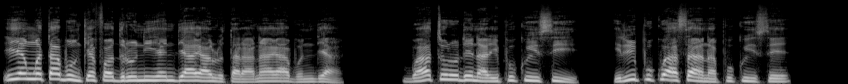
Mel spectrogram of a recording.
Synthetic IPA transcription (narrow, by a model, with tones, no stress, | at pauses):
i˦ɦe˦ŋʷe˦ta˦bʊ˨ŋ̩˨ke˦fɔ˨dʊ˨ɾʊ˦ni˦ɦe˦n̩˦dɪ˦a˦ɣa˦lʊ˨ta˨ɾa˨na˦ɣa˦bʊ˨n̩˦dɪ˦a̰˨ | bʊ˨a˦tʊ˦ɾʊ˦dɪ˨na˨ɾi˨pu˦ku˦i˦siː˦˨ | i˨ɾi˦pu˦ku˦a˦saː˦˨na˨pu˦ku˦i˦se˦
